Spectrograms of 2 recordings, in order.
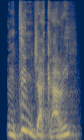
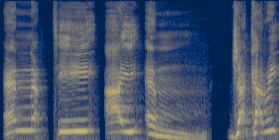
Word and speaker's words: Ntim Gyakari: Ntim Gyakari. And Ntim is spelled N-T-I-M. Gyakari is G-Y-A-K-A-R-I.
